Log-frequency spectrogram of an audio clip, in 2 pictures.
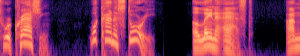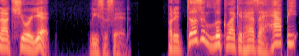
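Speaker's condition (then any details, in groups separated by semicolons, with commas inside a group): No condition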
